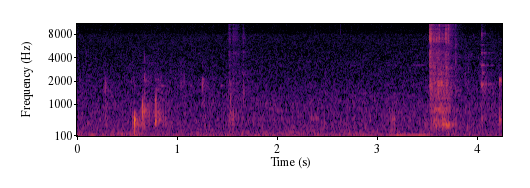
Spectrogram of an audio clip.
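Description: Quiet sipping of a soft drink through a straw, with a few faint clicks about a second in and a short airy slurp near the end.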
